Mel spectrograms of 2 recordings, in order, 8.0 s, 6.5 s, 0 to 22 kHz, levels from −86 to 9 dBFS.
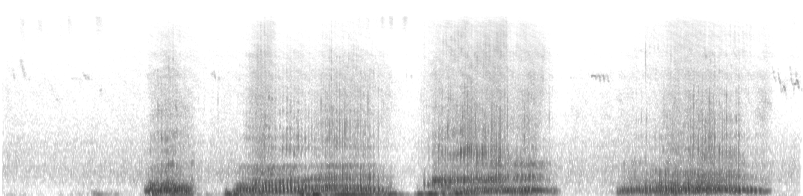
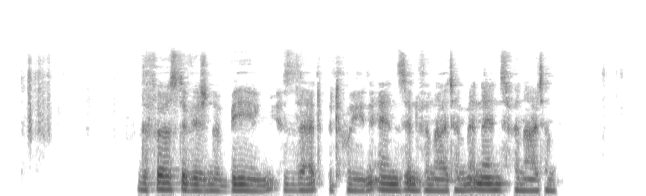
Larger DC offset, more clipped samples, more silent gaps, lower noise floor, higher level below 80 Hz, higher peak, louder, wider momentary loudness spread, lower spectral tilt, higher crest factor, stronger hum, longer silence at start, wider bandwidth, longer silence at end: neither; neither; second, none vs 0.94-1.13 s; about the same, -60 dBFS vs -60 dBFS; first, -30 dBFS vs -66 dBFS; about the same, -8 dBFS vs -8 dBFS; about the same, -26 LUFS vs -28 LUFS; about the same, 12 LU vs 13 LU; first, -9 dB/octave vs -6.5 dB/octave; about the same, 16 dB vs 20 dB; neither; first, 0.95 s vs 0.3 s; first, 13.5 kHz vs 7.8 kHz; second, 0.35 s vs 0.9 s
